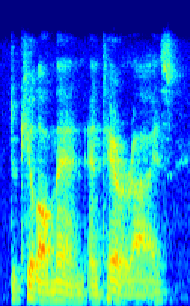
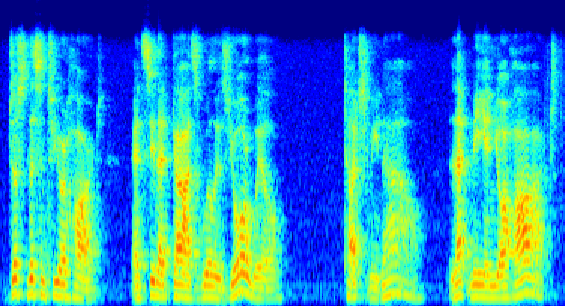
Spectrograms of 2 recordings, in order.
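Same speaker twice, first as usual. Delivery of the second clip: high, breathy-free temptress voice pitched up; high seductive tempter voice; seductive demon; 6 semitones higher, 3 dB louder than usual. Acted. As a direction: coax him like a tempting spirit.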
